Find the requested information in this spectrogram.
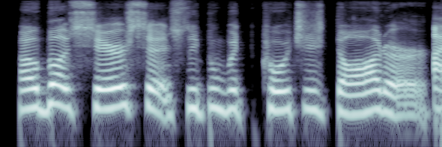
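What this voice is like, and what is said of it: Imitates another person's voice. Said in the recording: “I'm going to do my best impression.”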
